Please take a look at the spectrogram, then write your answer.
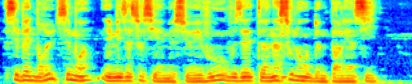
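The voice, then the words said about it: Thick garbled Auvergnat accent. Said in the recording (French): “avec un accent charabia qui empestait son auvergnat d'une lieue”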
